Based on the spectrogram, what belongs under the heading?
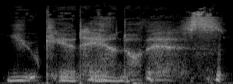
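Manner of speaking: soft, slow, breathy taunt; taunting whisper. Pretend. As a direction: whisper the dare to scare them. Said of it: "It's like".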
